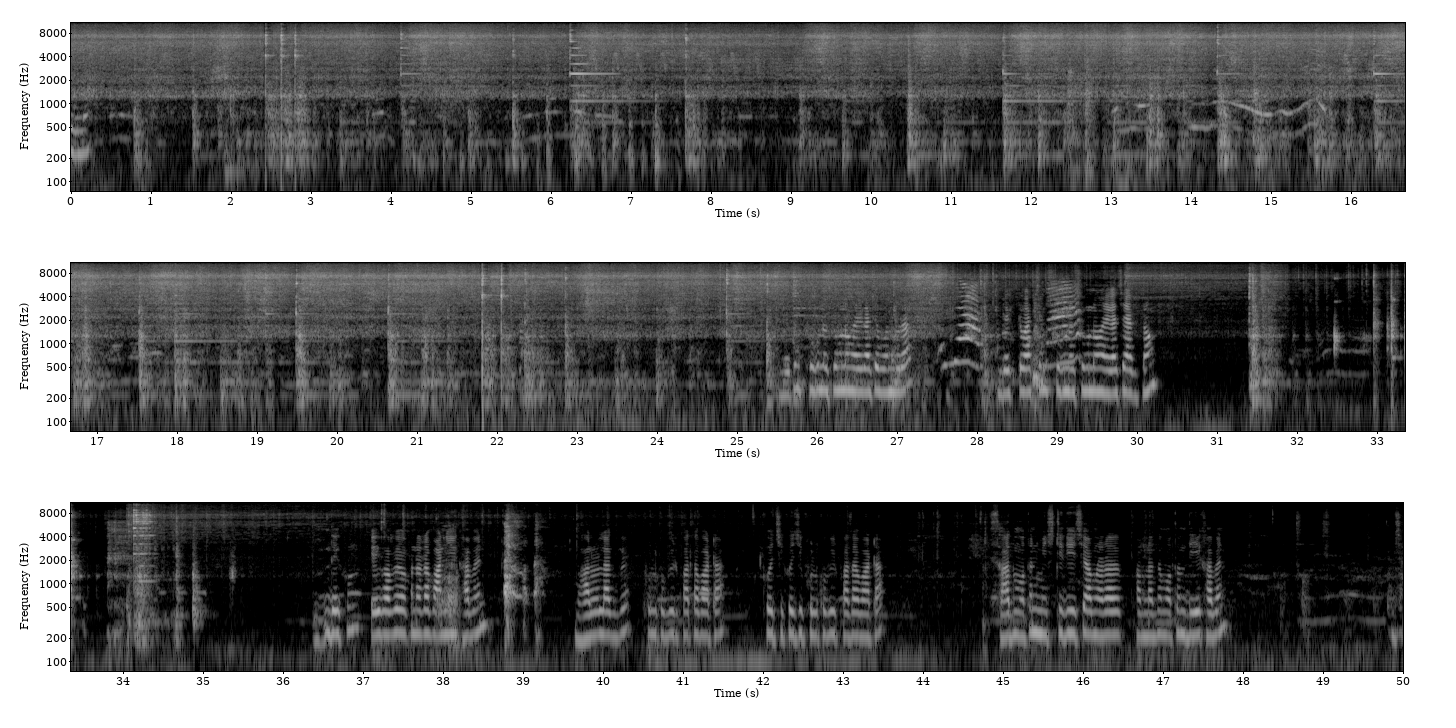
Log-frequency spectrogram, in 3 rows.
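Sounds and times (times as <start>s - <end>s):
paste sizzling in oil: 0.0s - 41.4s
metal spatula scraping a pan: 0.8s - 27.5s.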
